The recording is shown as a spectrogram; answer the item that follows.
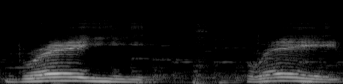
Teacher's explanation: it's actually two sounds it's a e brain brain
